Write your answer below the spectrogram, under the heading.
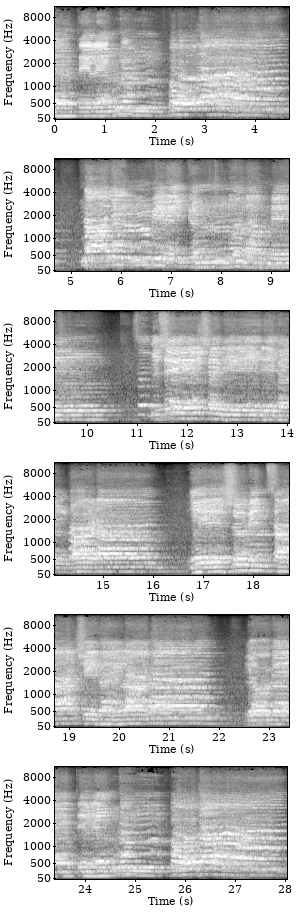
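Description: Liturgical chant sung by a group of voices, in phrases of a few seconds with short breaks between lines.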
